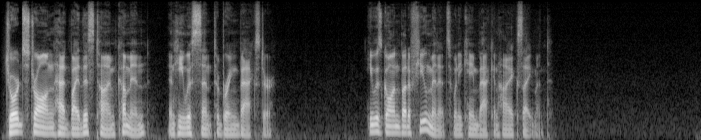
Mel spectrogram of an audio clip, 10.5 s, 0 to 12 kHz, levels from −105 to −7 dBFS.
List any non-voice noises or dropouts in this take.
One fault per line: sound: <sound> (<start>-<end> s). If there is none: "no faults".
no faults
